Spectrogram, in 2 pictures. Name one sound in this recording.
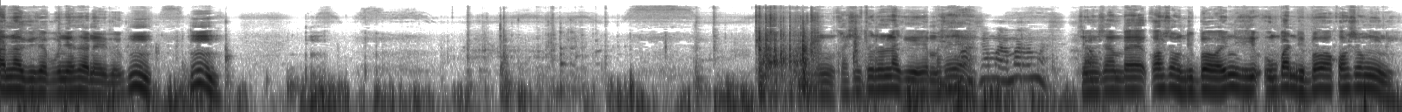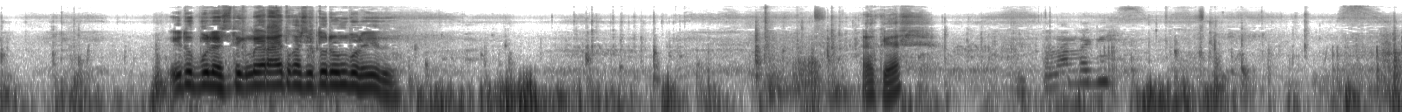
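Water laps gently against a small boat's hull.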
